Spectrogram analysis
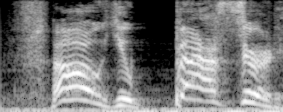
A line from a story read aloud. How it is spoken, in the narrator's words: Craig screamed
